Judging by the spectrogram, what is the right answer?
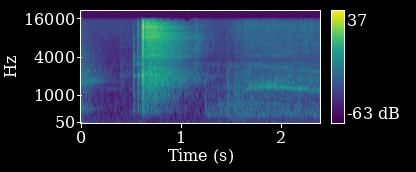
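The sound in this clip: An electric mixer runs at slow speed, blending gula melaka cake dough with flour in a steady whirring drone, with a brief clattering burst near the start.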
